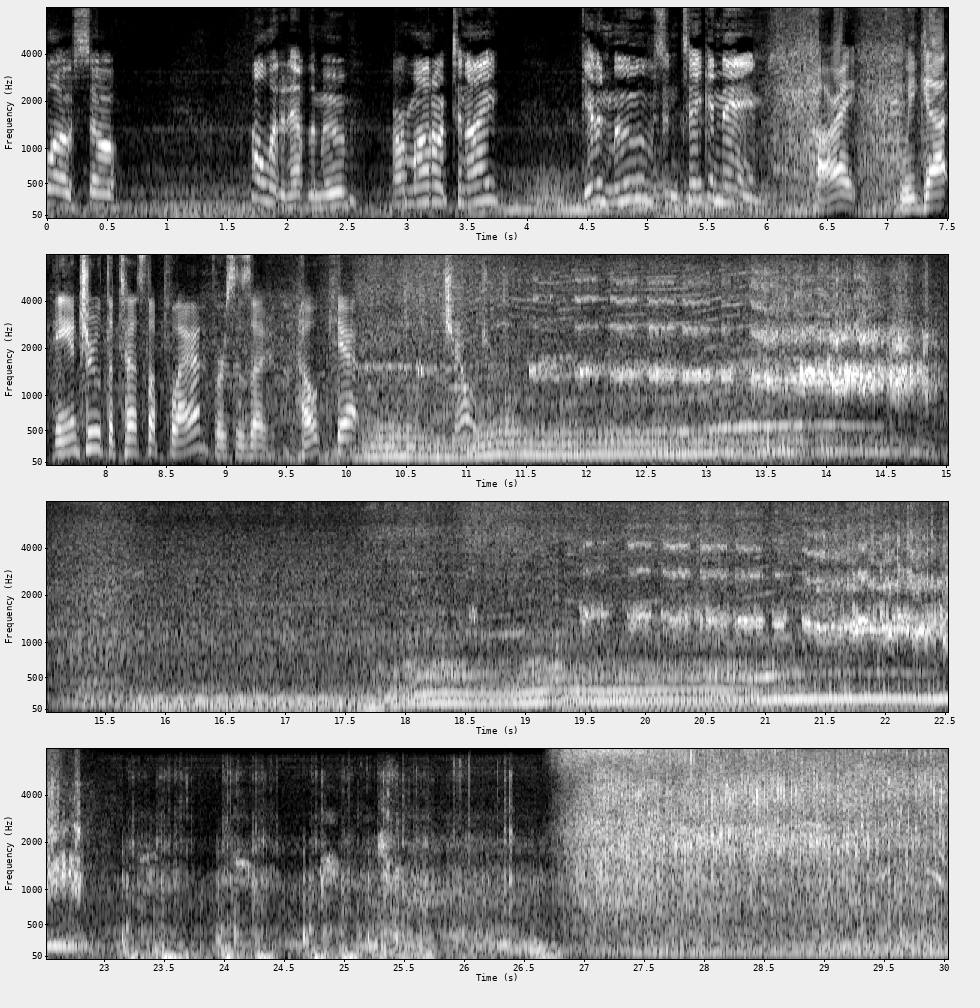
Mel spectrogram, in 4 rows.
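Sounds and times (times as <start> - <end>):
uneven rumbling and bumps: 0.0 - 7.7, 22.6 - 30.0
car engine idling and revving: 0.0 - 30.0.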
